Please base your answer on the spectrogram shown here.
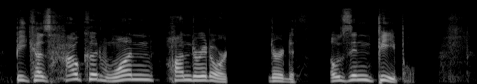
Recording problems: audio cutting out; at 2.5 s and at 3 s

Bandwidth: 14.5 kHz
